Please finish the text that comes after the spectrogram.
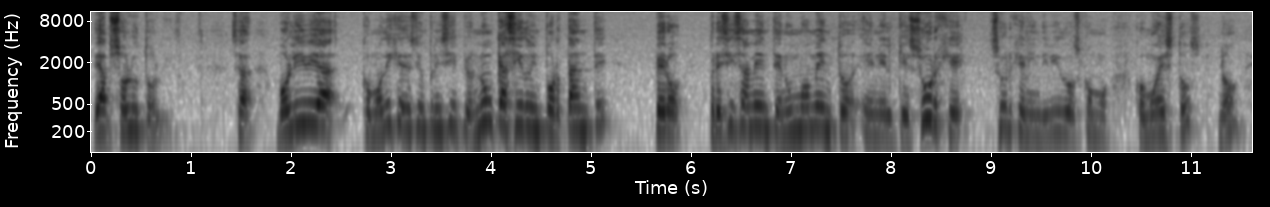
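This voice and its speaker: A man's voice: high voice, normal speed, dark tone. A man, a professor, speaking at a panel forum, often repeating words and ending phrases with a questioning tag. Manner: hesitant, repeats words, tags "¿no?". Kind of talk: academic forum talk.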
